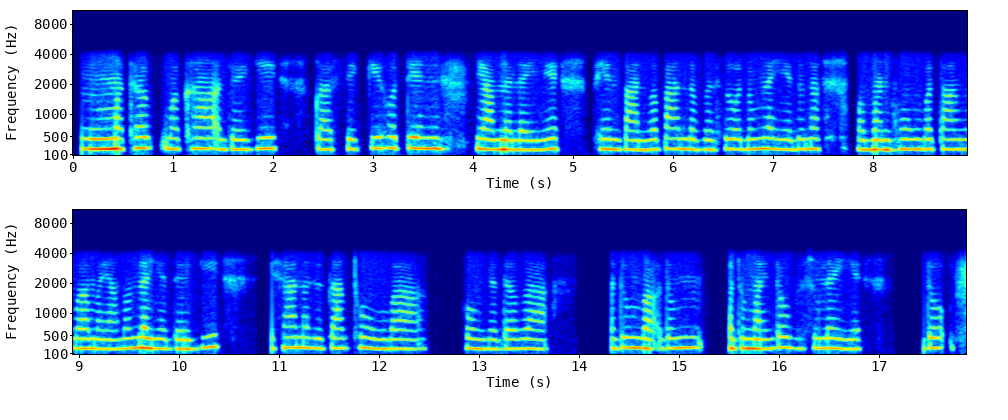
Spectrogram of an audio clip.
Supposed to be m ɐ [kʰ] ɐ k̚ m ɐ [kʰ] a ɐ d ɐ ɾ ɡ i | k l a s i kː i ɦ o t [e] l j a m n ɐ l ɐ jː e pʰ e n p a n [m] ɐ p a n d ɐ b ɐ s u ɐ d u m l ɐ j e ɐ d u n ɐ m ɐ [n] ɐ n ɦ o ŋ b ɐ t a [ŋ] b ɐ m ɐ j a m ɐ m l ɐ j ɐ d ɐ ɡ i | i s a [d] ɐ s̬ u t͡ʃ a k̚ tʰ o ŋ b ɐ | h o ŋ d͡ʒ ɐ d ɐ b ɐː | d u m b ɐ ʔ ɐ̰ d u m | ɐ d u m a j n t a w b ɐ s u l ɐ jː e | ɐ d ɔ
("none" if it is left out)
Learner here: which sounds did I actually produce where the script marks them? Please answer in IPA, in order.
tʰ, kʰ, e, b, m, ŋ, n

